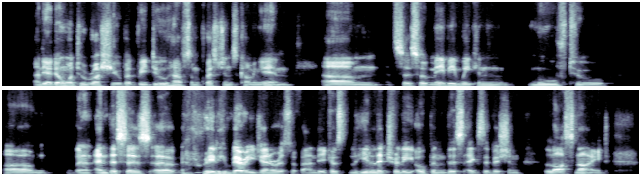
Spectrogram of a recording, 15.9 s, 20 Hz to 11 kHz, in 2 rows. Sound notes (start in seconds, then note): 10.2 chuckling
